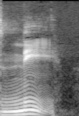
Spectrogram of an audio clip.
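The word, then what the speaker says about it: nu: This is Ni, Ni. So you got to get used to pronouncing this as an N, Ni.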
